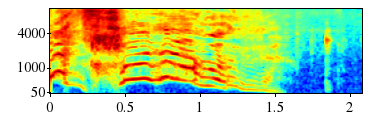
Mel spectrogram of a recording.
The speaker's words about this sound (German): Warte, ich muss niesen.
